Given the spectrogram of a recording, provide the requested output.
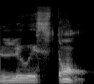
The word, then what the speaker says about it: Lewiston: there he uh graduated from Bowden College in Lewiston Maine or if you want to uh give it the proper pronunciation Lou Stone because a lot of French Canadian folks uh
